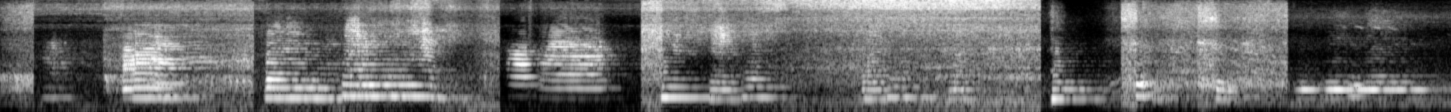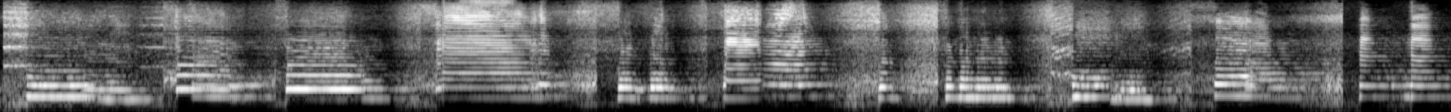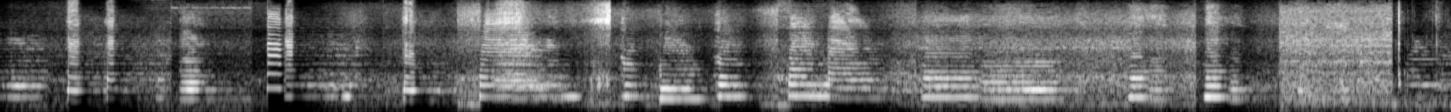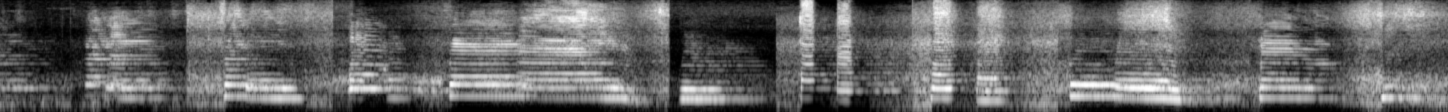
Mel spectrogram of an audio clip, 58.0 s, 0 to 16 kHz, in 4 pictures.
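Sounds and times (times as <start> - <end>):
train wheels on rails: 0.0 - 10.5, 32.3 - 48.6
locomotive air horn blasts: 0.4 - 12.2, 12.9 - 58.0.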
